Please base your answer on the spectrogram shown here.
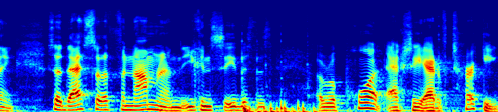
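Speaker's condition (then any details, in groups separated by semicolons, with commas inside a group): No condition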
